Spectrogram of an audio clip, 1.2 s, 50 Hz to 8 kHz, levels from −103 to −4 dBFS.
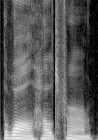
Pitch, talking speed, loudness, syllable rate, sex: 155 Hz, 195 wpm, -17 LUFS, 3.6 syllables/s, female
